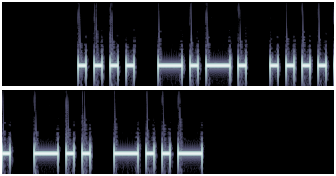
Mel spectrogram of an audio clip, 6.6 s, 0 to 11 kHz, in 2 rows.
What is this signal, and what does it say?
Morse code, heard as a keyed tone, about 15 wpm, 700 Hz. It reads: HC5DX
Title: DXCC-100 Call Signs - 5 Characters - Repeated 3x - 15wpm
